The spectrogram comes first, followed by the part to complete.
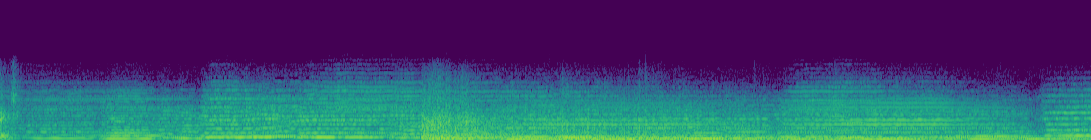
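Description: Orchestral film score with sustained strings. About four seconds in, a louder, fuller passage comes in and carries on to the end.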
